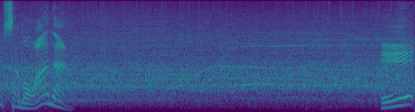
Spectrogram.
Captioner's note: applause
